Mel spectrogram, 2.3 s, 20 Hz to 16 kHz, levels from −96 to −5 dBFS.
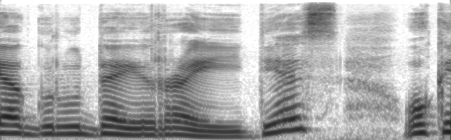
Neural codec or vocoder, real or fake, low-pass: vocoder, 44.1 kHz, 128 mel bands every 256 samples, BigVGAN v2; fake; 14.4 kHz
